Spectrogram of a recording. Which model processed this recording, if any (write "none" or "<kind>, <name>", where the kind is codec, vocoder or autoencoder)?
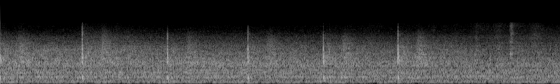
autoencoder, DAC-VAE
